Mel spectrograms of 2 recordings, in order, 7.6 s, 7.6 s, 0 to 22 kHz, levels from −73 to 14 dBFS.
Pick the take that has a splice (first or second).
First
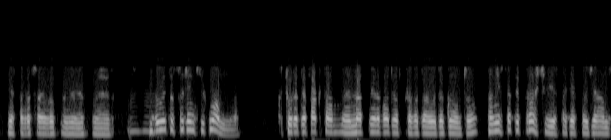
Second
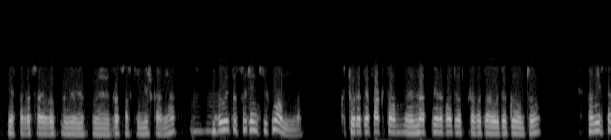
first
